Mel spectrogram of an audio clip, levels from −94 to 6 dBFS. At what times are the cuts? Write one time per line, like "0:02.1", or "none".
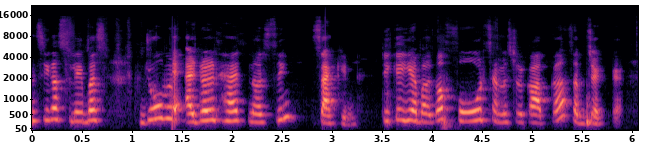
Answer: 0:01.4

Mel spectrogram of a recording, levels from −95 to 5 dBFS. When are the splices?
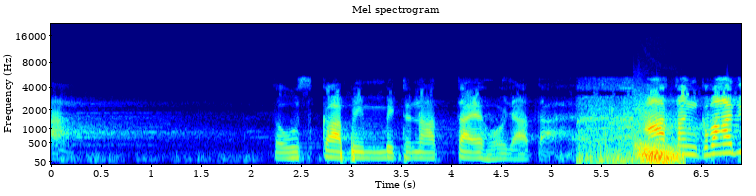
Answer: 0:05.8

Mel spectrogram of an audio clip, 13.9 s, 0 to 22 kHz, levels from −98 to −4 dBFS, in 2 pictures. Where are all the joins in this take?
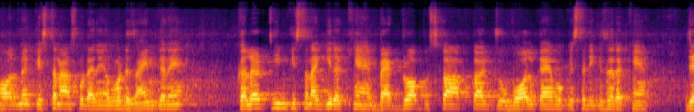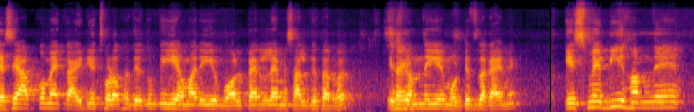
none

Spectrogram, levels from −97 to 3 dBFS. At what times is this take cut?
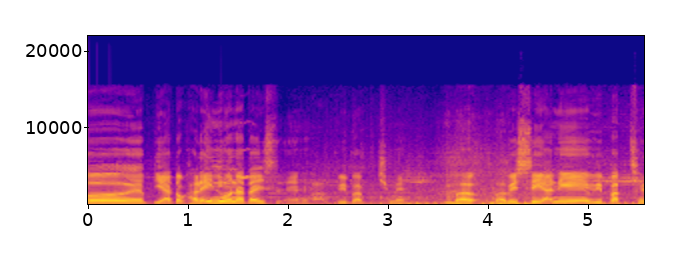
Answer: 0:03.4

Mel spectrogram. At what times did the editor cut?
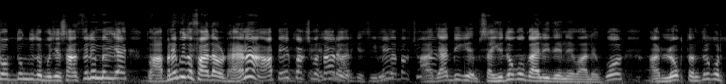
0:04.0

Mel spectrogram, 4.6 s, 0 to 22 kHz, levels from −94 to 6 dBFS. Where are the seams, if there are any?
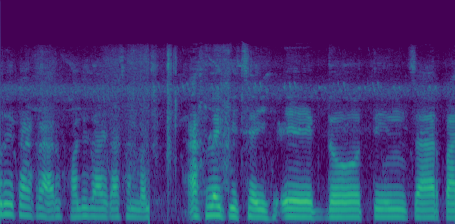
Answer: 0:01.5

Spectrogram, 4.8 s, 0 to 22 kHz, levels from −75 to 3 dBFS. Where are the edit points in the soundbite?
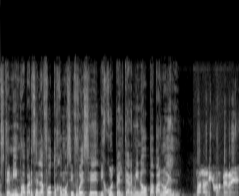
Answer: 0:03.7

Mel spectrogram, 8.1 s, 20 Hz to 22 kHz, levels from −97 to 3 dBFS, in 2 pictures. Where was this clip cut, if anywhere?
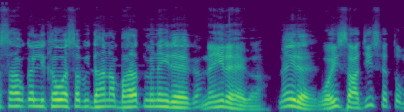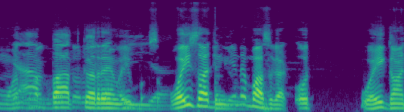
0:06.2

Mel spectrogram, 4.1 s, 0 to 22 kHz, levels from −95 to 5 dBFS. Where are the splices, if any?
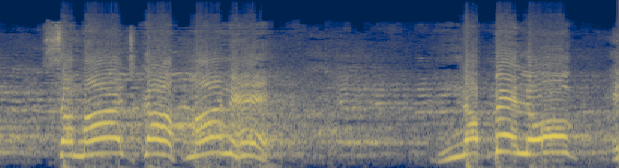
none

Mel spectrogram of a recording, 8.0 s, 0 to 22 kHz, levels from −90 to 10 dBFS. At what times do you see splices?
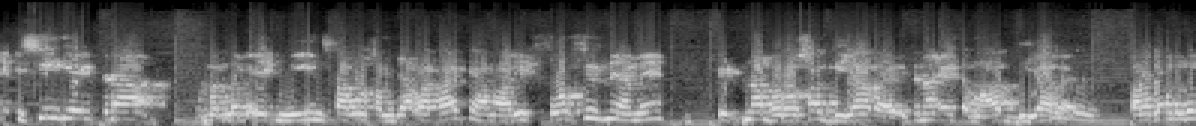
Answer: none

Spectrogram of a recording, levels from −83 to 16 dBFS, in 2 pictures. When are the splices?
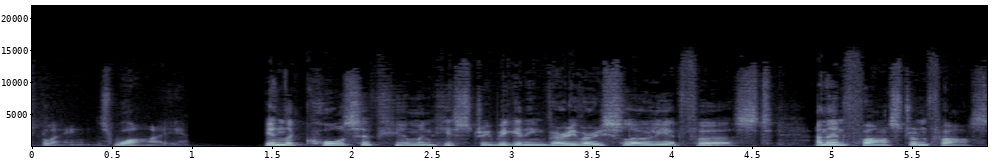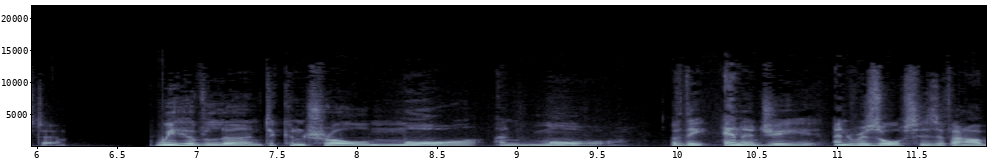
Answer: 0:07.9

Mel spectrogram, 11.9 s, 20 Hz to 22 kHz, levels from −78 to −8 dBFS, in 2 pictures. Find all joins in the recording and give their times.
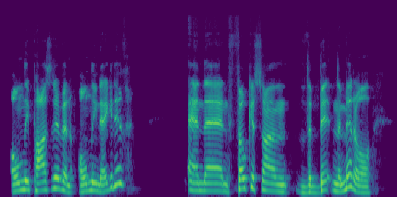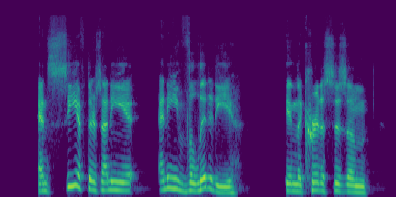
none

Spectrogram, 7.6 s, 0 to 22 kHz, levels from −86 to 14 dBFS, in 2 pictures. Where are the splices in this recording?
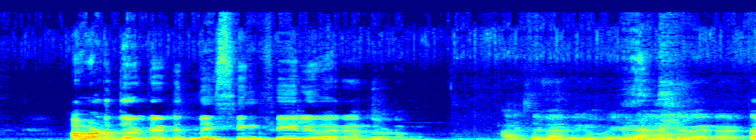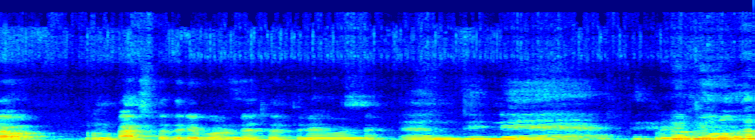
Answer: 0:02.3

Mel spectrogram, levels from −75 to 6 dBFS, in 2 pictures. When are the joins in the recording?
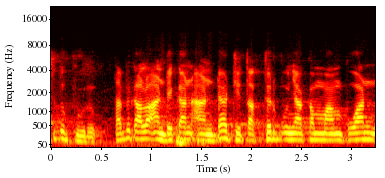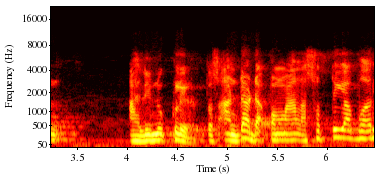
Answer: none

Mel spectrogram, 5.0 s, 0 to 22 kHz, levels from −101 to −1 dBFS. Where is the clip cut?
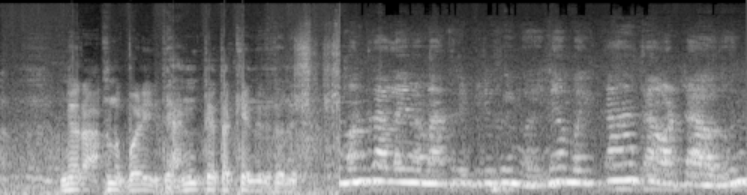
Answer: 0:02.2

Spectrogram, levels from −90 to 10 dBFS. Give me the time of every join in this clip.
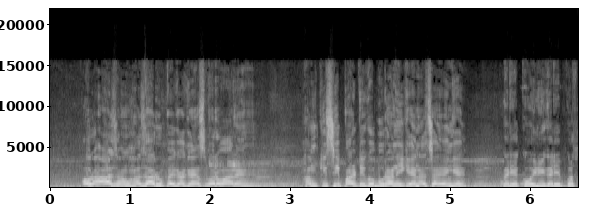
0:05.7

